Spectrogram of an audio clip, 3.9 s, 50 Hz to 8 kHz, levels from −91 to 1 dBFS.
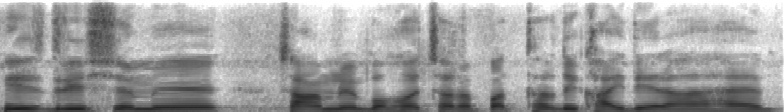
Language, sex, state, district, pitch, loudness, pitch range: Hindi, male, Jharkhand, Garhwa, 140 Hz, -19 LUFS, 130-150 Hz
